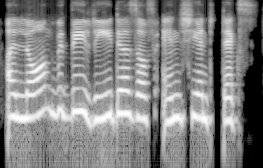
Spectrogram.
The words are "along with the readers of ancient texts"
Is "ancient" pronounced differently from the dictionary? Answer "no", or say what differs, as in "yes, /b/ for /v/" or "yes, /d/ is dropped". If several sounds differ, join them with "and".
no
